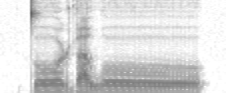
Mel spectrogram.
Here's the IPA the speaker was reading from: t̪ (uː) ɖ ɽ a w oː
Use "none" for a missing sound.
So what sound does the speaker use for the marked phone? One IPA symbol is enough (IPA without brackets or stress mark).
oː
